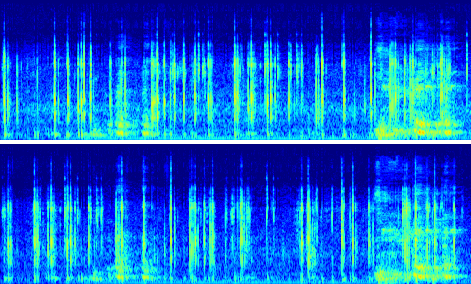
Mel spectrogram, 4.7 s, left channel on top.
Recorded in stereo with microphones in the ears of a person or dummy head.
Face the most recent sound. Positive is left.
turn(degrees=-80)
